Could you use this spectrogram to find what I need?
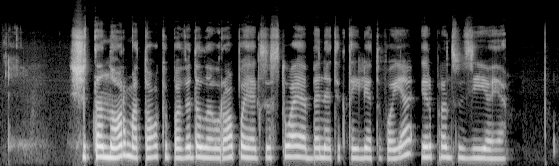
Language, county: Lithuanian, Vilnius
